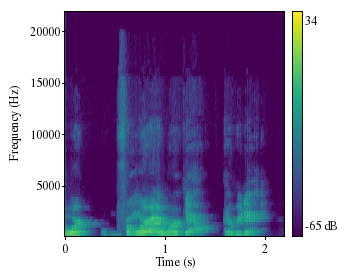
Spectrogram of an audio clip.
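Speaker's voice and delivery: ordinary talk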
